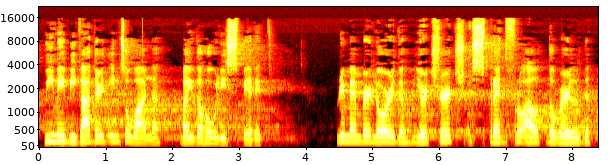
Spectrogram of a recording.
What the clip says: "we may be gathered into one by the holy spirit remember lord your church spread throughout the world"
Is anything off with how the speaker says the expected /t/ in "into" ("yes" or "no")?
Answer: yes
